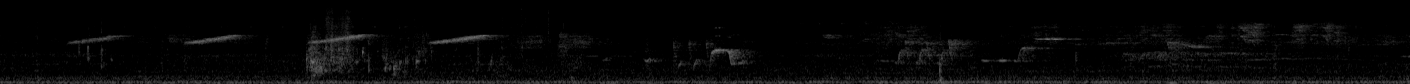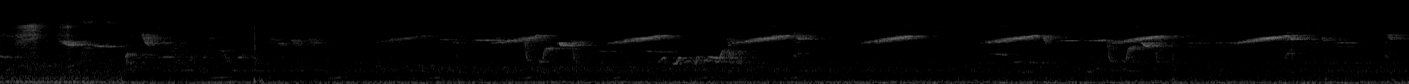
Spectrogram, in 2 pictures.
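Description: Birds calling outdoors, one repeating a short rising chirp about once a second, with other varied calls in between. A low rumble runs under the calls and stops about halfway through.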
